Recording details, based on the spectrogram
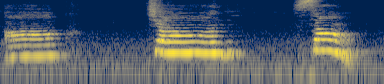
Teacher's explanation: जब किसी वर्ण का उच्चारण करते समय हवा नाक और मुंह से एक साथ निकलती है तो वह अनुनासिक होता है।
